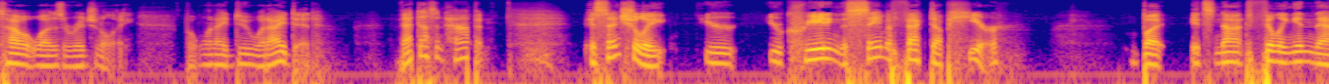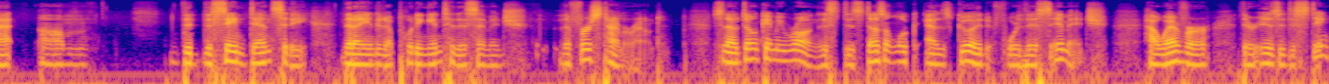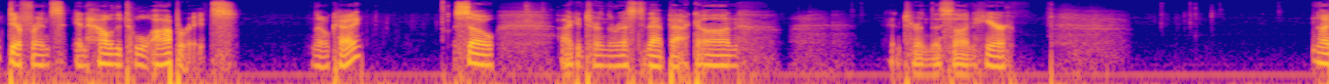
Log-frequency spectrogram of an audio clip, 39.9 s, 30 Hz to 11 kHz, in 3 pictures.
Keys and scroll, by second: 26.2 ctrl+0, 37.9 ctrl+space.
